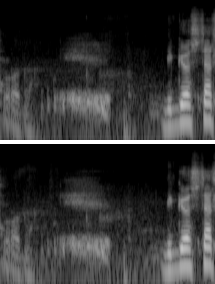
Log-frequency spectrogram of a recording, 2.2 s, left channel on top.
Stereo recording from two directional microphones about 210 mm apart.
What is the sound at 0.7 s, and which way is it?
Bird, centre (ahead or behind).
